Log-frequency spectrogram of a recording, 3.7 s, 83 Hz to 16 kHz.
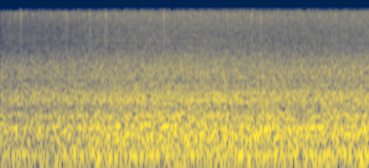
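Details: V10 in a 2007 Four Winds Fun Mover Class C motorhome, oil changed yearly, never broken down: steady, even low rumble at idle without knocks, misses or surges; healthy.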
